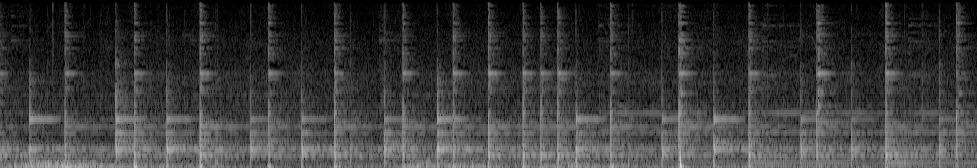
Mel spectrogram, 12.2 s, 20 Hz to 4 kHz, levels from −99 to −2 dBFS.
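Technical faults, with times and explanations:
No technical faults can be heard in this recording of sounds: the signal holds steady, with no breaks, level problems or added disturbances at any point.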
